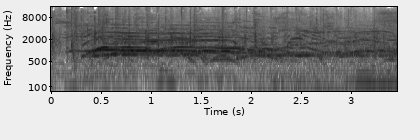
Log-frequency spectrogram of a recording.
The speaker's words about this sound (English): You hear cheering, but no one around the circle has their mouth open. You find yourself at the amphitheater.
